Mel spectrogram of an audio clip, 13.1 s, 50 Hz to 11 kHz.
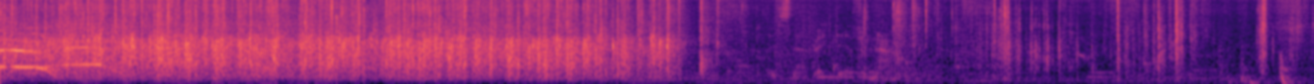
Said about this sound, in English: please give a round of applause for class of 2005 Hall of Fame inductee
